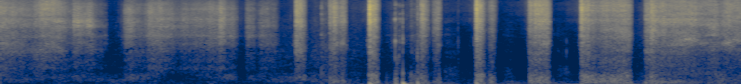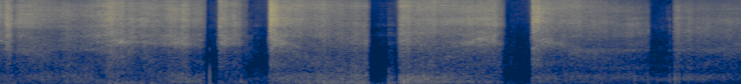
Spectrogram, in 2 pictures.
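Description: A thin, flat, light plywood plate engraved "SensorAdi ASMR" is held in both hands while its surface is scratched and rubbed with fingertips and nails. The result is a dry, bright, hissy scratching in irregular bursts separated by brief silences, with a few sharper, louder scrapes around the fourth and fifth seconds.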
